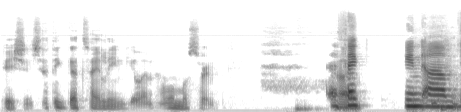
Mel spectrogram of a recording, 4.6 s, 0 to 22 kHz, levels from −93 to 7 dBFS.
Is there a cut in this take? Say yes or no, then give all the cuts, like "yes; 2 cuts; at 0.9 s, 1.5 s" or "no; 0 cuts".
no; 0 cuts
